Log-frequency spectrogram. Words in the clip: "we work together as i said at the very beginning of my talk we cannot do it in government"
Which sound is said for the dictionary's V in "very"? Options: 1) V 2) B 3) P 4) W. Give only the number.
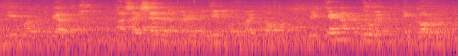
3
